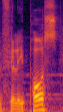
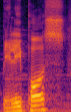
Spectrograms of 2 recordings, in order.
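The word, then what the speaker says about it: Φίλιππος: For example, Philip would take the Greek name Filipos, but the Macedonians would pronounce it bilipos, not being able to pronounce the P.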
